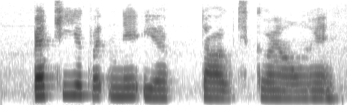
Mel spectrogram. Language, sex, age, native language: Icelandic, female, 11, Icelandic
